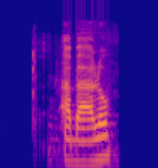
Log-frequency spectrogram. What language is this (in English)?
Tem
